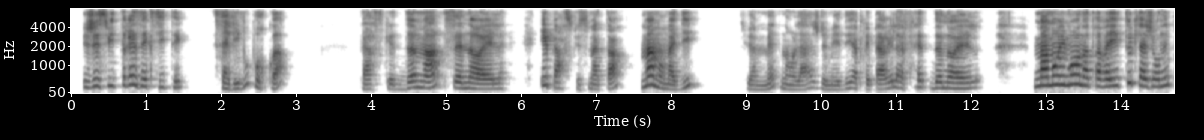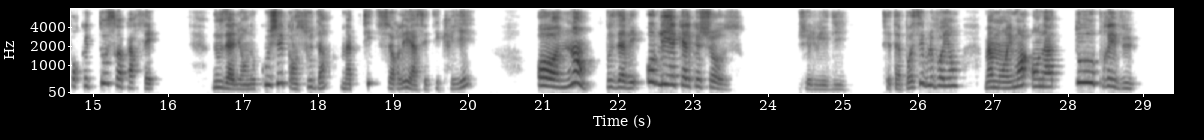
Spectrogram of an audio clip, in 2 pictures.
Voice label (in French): Demo voix francais normatif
